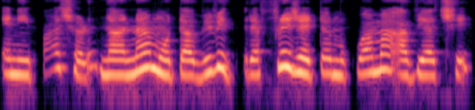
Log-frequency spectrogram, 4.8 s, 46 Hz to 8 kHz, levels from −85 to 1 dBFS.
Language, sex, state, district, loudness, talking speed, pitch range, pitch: Gujarati, female, Gujarat, Valsad, -16 LUFS, 115 wpm, 240-310 Hz, 250 Hz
